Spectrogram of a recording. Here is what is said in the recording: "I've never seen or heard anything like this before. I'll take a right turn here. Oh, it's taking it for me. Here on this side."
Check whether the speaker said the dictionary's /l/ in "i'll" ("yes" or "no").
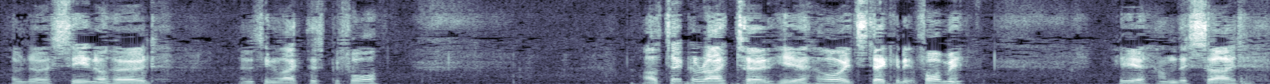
yes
